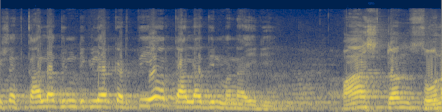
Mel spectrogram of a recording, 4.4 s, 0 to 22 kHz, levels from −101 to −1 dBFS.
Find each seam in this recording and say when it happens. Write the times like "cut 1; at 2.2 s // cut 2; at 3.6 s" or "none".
cut 1; at 3.4 s

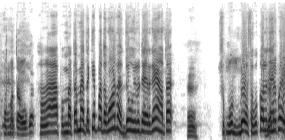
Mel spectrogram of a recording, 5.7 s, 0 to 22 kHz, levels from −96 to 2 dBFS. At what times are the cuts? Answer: none

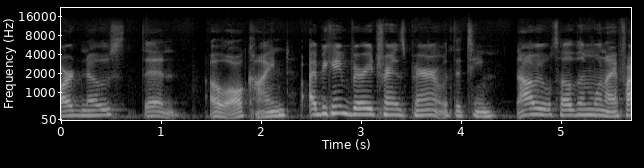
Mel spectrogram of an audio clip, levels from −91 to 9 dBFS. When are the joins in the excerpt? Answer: cut 1; at 2.4 s // cut 2; at 4.5 s

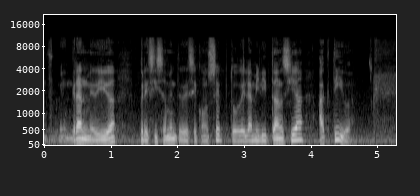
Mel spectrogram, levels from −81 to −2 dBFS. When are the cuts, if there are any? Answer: cut 1; at 2.1 s

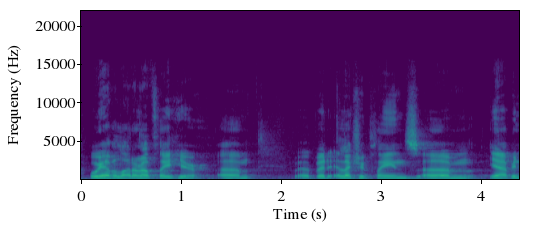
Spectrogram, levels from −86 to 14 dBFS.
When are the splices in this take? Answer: none

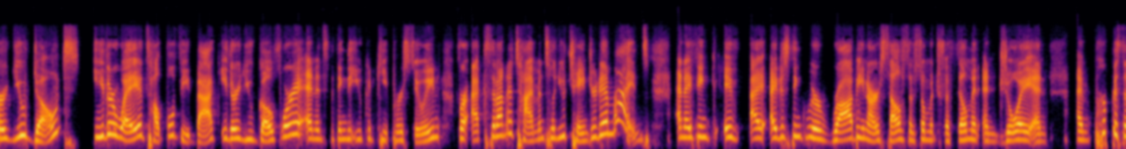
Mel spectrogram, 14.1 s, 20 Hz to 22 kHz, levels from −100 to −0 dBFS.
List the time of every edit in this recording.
none

